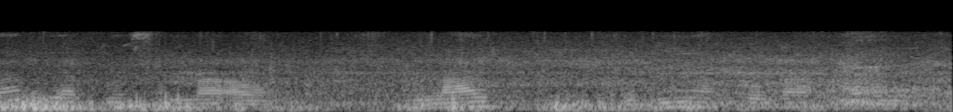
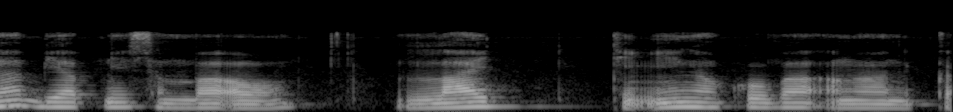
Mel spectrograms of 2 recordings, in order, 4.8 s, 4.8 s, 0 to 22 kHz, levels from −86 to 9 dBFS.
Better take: second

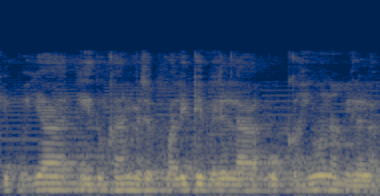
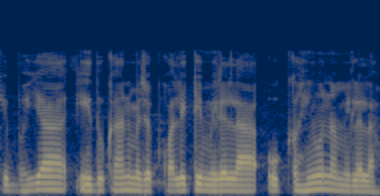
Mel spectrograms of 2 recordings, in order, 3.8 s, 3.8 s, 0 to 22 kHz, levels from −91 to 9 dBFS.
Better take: second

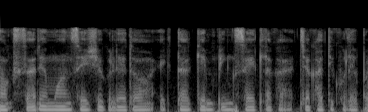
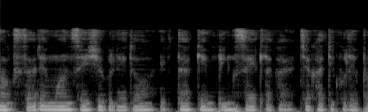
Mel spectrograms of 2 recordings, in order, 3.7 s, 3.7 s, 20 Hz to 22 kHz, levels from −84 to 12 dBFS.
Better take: first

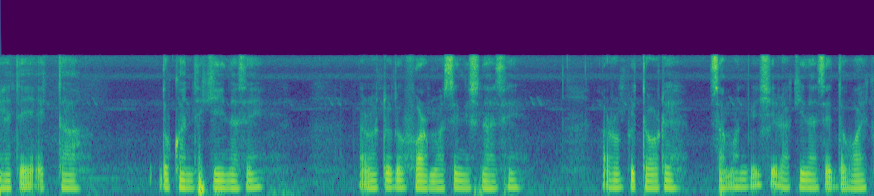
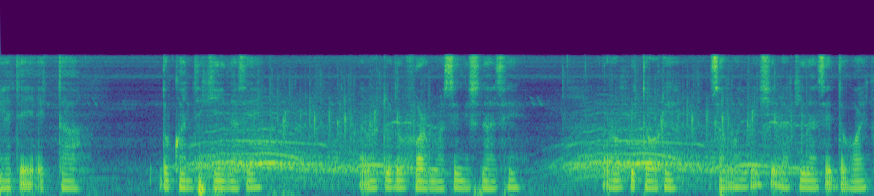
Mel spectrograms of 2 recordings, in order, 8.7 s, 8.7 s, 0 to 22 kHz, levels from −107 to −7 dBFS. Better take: first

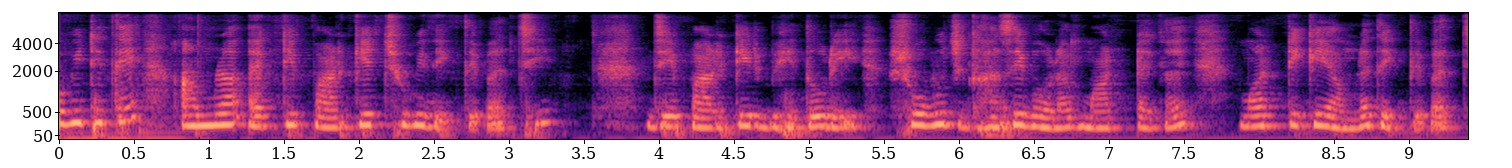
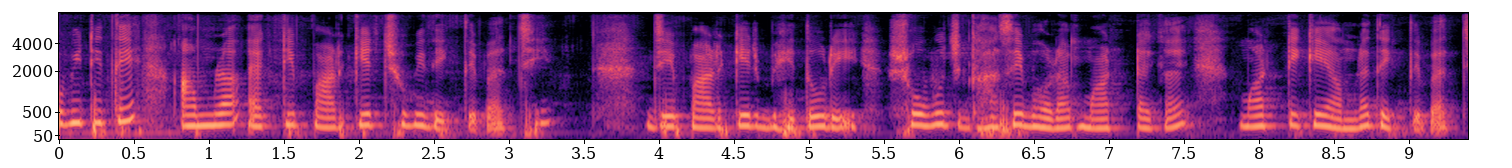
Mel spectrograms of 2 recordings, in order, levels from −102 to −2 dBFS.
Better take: second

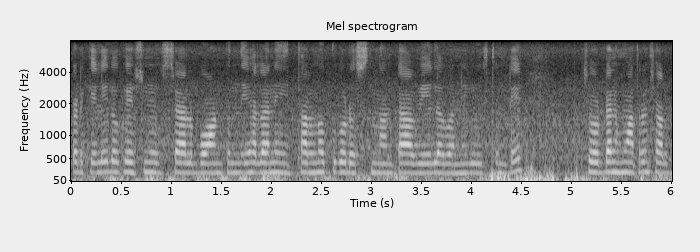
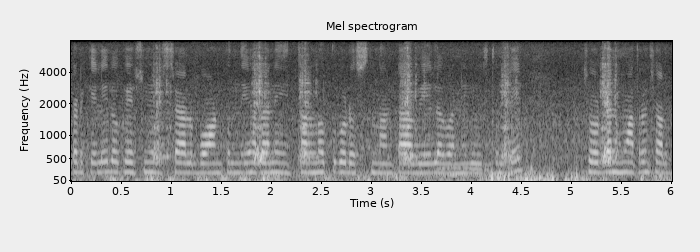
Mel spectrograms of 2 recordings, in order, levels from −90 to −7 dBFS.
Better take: first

